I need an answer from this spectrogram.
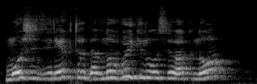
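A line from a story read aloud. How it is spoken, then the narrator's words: Shouted into ear. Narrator (Russian): прокричал волк в ухо кузнечику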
